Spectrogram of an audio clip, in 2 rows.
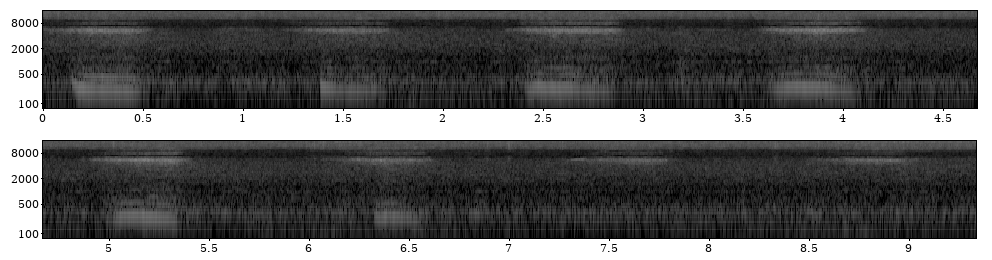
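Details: Sleeping cat in deep sleep: soft rhythmic snoring with a slight squeak on each breath, about 45 to 50 breaths a minute, under steady background hiss. Snoring.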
